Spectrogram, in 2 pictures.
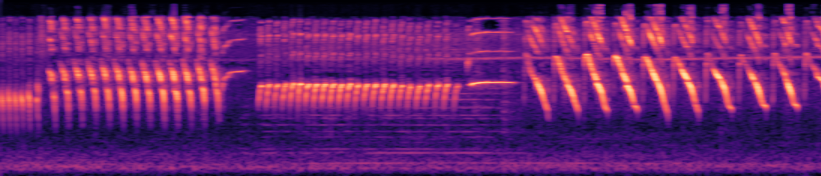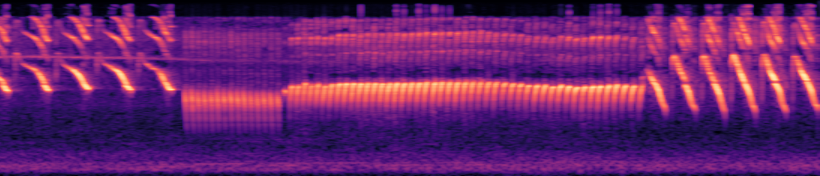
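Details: Domestic canary singing as its owner is about to leave: a fast rattling trill, a steady buzzy tone, then series of sharp downward-slurred whistles alternating with long buzzy rolls, each phrase repeated rapidly.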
